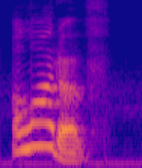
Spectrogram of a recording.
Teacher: the T sound between vowels it can be flapped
